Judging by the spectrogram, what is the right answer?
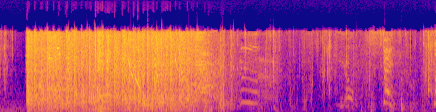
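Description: In a war film, a machine gun fires a sustained, loud burst for about four seconds. It gives way to scattered shots, rustling and distant shouting voices.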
